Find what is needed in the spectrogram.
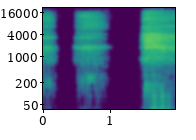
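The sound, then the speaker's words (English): Three-part yoga breathing: three airy breath sounds separated by short silences, the last one longest and loudest. “This is called a three-part breath if you're unfamiliar. But you inhale and fill up your stomach, inhale and fill up your lung area, and then you just exhale and dump it all out.”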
